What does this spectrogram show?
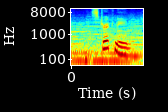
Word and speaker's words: strychnine: Okay, how do you pronounce that? It's bothering me. Strychnine.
